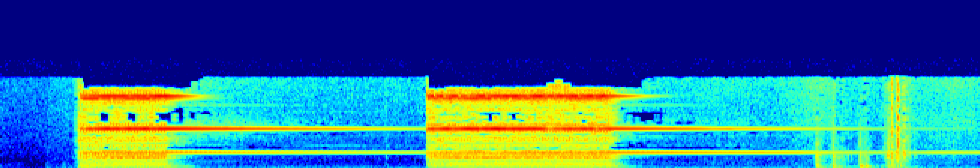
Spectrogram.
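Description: A telephone bell rings twice in loud, clear bursts with a short pause between, followed by a few quick clicks like a receiver being picked up, as a call from a hotel reaches a doctor at his home in Berlin.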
